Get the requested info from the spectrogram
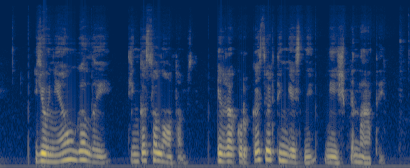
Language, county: Lithuanian, Vilnius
